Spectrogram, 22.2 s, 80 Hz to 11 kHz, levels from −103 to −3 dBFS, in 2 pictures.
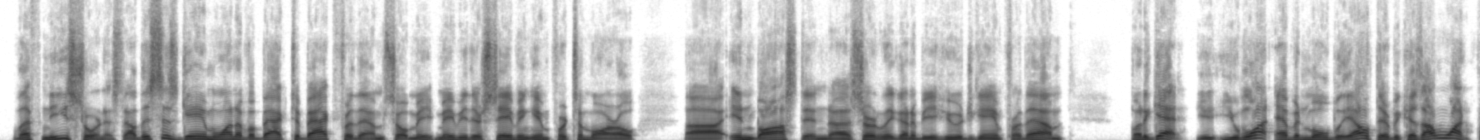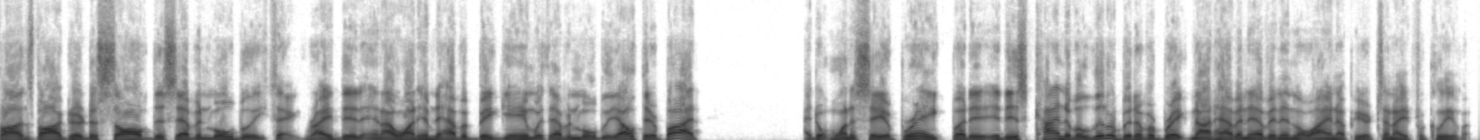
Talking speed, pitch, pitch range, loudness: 275 wpm, 135 Hz, 115-150 Hz, -22 LUFS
